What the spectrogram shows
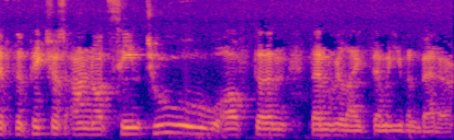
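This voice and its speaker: A man with a German accent. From Germany. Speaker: record collector. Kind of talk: casual video monologue. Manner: halting, many fillers.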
